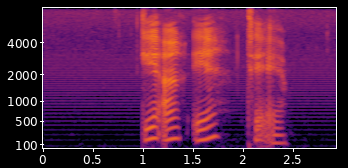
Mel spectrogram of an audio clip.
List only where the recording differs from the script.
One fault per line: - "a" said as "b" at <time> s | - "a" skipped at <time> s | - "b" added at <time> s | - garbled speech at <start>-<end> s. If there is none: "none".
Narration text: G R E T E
none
